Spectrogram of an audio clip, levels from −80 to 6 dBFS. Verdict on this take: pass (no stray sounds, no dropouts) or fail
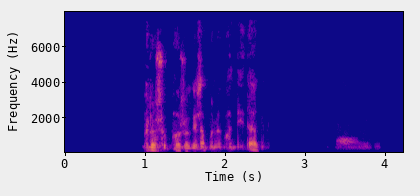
pass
